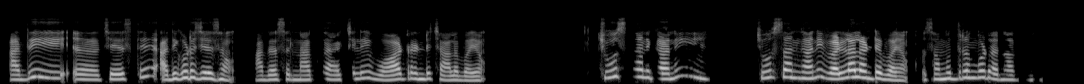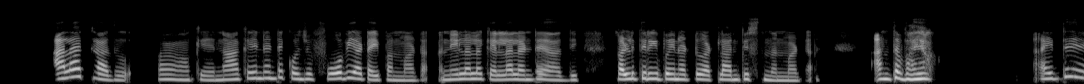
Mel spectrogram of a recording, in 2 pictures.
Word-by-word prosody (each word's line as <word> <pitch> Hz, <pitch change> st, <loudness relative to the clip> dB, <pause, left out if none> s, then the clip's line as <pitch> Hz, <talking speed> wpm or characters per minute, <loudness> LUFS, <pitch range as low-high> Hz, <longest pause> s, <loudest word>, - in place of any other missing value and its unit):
అది. 230 Hz, +11 st, 0 dB, 0.4 s
ఆహ్, 220 Hz, -1 st, 0 dB
చేస్తే 245 Hz, +8 st, 0 dB, 0.2 s
అది 225 Hz, -, +1 dB
గూడా 315 Hz, +1 st, +4 dB
చేసాం. 240 Hz, -6 st, +2 dB, 0.3 s
అదసలు 220 Hz, +1 st, -3 dB
నాకు 215 Hz, 0 st, -5 dB, 0.2 s
యాక్చువల్లీ 260 Hz, +7 st, -4 dB
వాటర్ 240 Hz, +6 st, +1 dB
అంటే 250 Hz, +2 st, +1 dB
చాలా 205 Hz, -1 st, -1 dB
భయం. 185 Hz, +1 st, -2 dB, 1.2 s
చూస్తాను 350 Hz, 0 st, -1 dB
కానీ, 265 Hz, +10 st, +2 dB, 0.8 s
చూస్తాను 320 Hz, +1 st, +1 dB
గానీ 295 Hz, +5 st, +2 dB
వెళ్లాలంటే 290 Hz, +1 st, +7 dB
భయం. 190 Hz, -4 st, 0 dB, 0.3 s
సముద్రం 265 Hz, +5 st, +1 dB
కూడా 310 Hz, -5 st, +1 dB
నాకు 215 Hz, -1 st, -6 dB, 1.2 s
అలా 335 Hz, +6 st, +5 dB, 0.2 s
కాదు. 205 Hz, -5 st, -1 dB, 0.4 s
ఆ! -, -, -2 dB, 0.2 s
ఓకే. 210 Hz, 0 st, -9 dB, 0.2 s
నాకేంటంటే 280 Hz, +6 st, -1 dB
కొంచెం 245 Hz, -1 st, 0 dB
ఫోబియా 270 Hz, +2 st, +3 dB
టైప్ 205 Hz, 0 st, 0 dB
అన్నమాట. 185 Hz, -1 st, -6 dB, 0.3 s
నీళ్లలోకెళ్లాలంటే 230 Hz, -2 st, +1 dB
అది 200 Hz, +1 st, -6 dB, 0.4 s
కళ్ళు 240 Hz, +2 st, +6 dB
తిరిగిపోయినట్టు 245 Hz, -3 st, +2 dB
అట్లా 220 Hz, +2 st, -3 dB
అనిపిస్తుందన్నమాట. 195 Hz, -6 st, -4 dB, 0.8 s
అంత 250 Hz, +1 st, +2 dB
భయం. 250 Hz, +1 st, +7 dB, 1.1 s
అయితే 265 Hz, +7 st, -2 dB
245 Hz, 110 wpm, -23 LUFS, 215-275 Hz, 1.2 s, వెళ్లాలంటే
